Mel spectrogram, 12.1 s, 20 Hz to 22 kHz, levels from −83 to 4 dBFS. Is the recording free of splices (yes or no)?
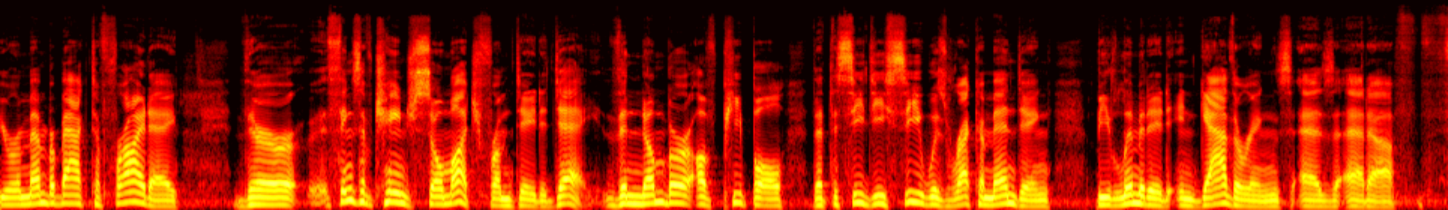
yes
